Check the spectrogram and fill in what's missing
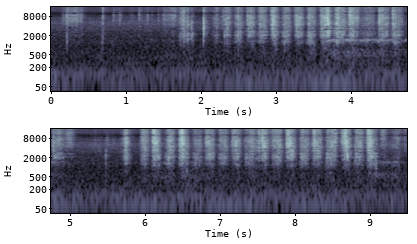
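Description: A solid green bar of soap is scratched with a yellow-tined tool on a wooden handle, making rapid, uneven, raspy strokes with a bright, gritty edge. The scraping sounds dry and short, sitting over a steady low hum.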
